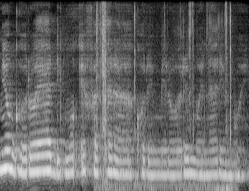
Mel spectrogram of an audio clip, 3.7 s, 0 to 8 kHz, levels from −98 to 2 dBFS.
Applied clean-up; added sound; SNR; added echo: none; Camera; 14 dB; reverberation time 0.8 s.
